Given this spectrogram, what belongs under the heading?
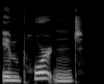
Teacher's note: in the word important, we stress the second syllable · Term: word stress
